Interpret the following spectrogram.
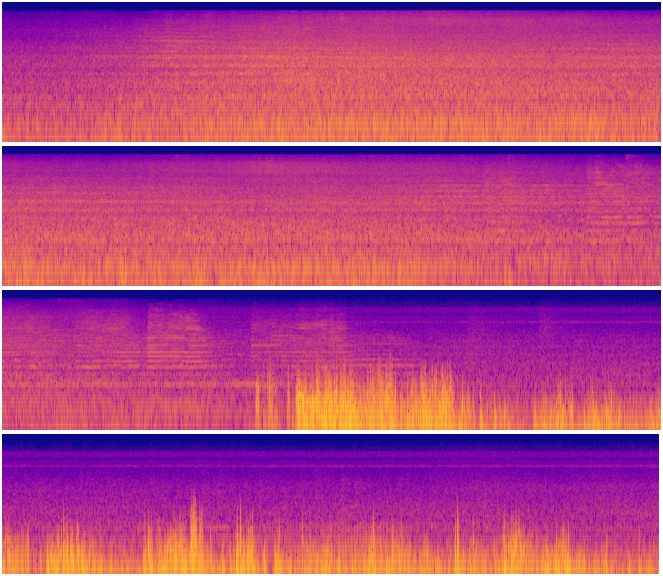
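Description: KRL Commuter Line electric train running past on the tracks, its rolling and wheel noise swelling and then fading, with a sustained horn sounding late in the pass. About twenty seconds in, loud gusting wind buffets the microphone.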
